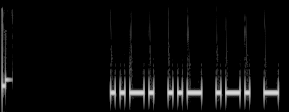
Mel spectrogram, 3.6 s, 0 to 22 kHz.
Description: Morse code, heard as a keyed tone, about 20 wpm, 700 Hz. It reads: FURT
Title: Build A Word - 4 Letters At A Time - 11-Letter Words - 20wpm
